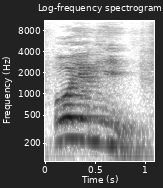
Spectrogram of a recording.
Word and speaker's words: one: एन क्यों नहीं लगाया, अरे भाई ओ आया है बट उसका उच्चारण व निकल रहा है, वह हमारा क्या है, कॉन्सोनेंट है, तो इसलिए आप 1 रुपी लगाते हैं, ठीक है।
